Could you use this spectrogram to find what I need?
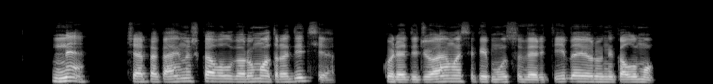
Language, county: Lithuanian, Kaunas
